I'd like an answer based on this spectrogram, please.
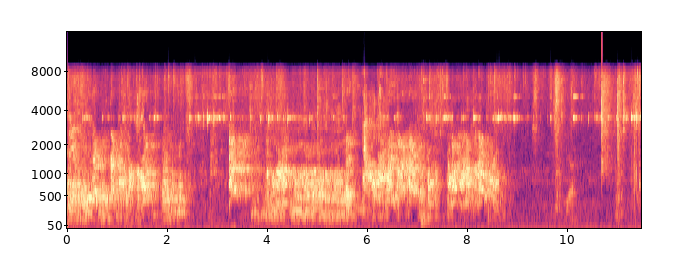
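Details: Pair of Labrador Retrievers in a scuffle, recorded 97/12/26. Harsh growling and snapping barks pour out in a rapid, irregular stream for about eight seconds, then ease into quieter, broken grumbles.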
